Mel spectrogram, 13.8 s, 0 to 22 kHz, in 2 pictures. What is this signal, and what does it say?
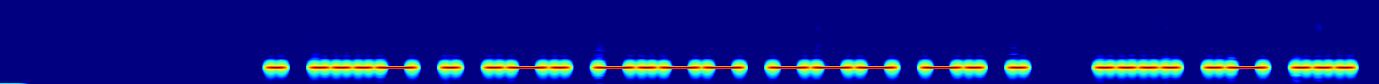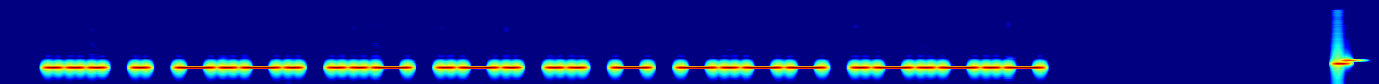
Morse code, heard as a keyed tone, about 22 wpm, 700 Hz. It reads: EVERYONE HAS SECURITY.
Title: Sentences from Top 1000 Words - Review Part 4 - 22wpm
